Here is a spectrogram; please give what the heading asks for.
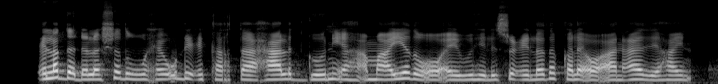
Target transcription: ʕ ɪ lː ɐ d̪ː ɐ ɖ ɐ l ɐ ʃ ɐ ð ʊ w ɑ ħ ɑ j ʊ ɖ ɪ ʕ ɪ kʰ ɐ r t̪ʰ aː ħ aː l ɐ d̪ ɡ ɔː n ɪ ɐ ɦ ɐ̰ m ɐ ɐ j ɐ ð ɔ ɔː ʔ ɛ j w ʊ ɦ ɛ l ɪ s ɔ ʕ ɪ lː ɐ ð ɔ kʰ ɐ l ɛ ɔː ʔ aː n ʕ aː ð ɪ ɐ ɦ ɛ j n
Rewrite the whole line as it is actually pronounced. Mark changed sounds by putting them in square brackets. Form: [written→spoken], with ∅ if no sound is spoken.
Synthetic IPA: ʕ ɪ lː ɐ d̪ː ɐ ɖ ɐ l ɐ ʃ ɐ ð ʊ w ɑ ħ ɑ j ʊ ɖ ɪ ʕ ɪ kʰ ɐ r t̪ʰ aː ħ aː l ɐ d̪ ɡ ɔː n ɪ ɐ ɦ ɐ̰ m ɐ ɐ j ɐ ð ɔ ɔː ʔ ɛ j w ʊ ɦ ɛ l ɪ s ɔ ʕ ɪ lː ɐ ð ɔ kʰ ɐ l ɛ ɔː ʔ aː n ʕ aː ð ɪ ɐ ɦ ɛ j n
